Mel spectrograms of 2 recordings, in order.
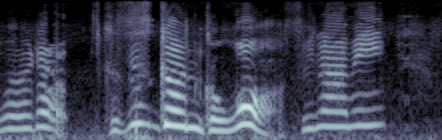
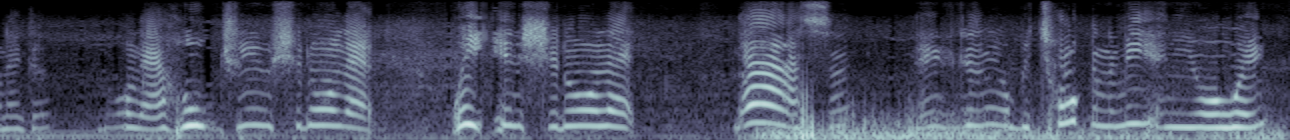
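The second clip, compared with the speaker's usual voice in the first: hustler friend; 2 semitones higher than usual. Acted. High-voiced hustler rants.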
